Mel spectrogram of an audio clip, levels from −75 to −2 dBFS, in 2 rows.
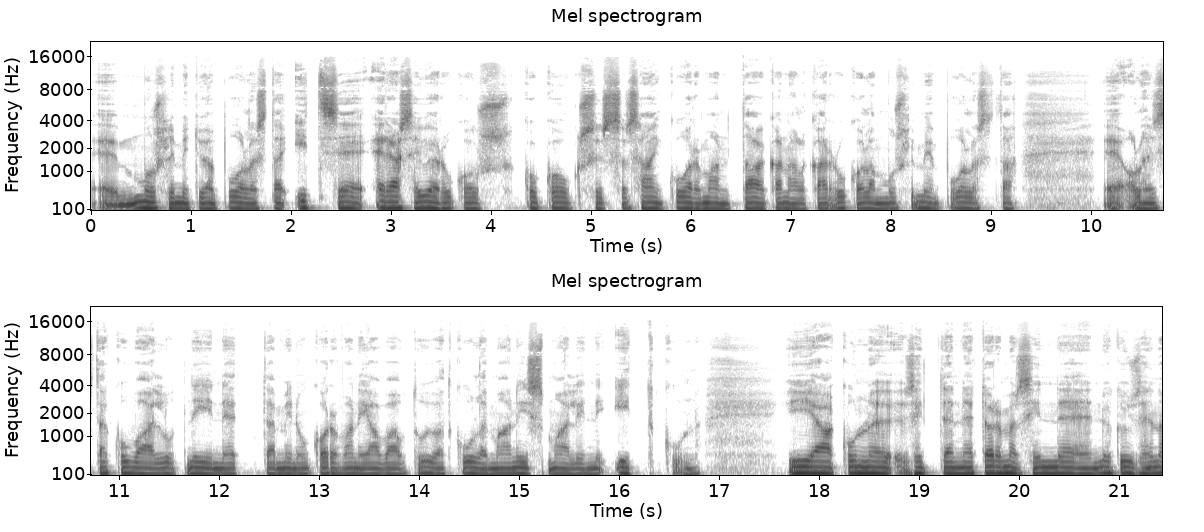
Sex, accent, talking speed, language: male, native, 80 wpm, Finnish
